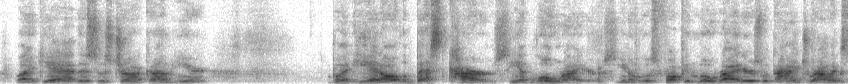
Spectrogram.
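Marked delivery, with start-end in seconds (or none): 0.4-2.1 put-on mechanical robot computer voice. Speaker imitating the robot voice that answered a man's phone. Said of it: "a robot voice would answer you".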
